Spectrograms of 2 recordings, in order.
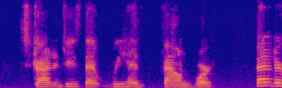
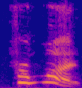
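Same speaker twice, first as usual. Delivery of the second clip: much higher, louder puzzled for what; surprised question; 4 dB louder than usual. Retold or imitated. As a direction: pop up in mock surprise. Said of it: "And I was like".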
